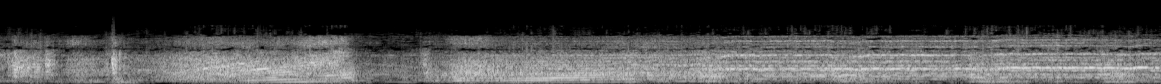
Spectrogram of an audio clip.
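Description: A car engine roars as the vehicle pulls away, a loud, steady rumble with shifting tonal layers that briefly dips and then holds strong to the end.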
